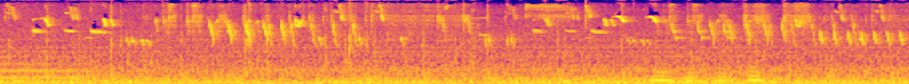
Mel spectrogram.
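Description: Birds chirping and trilling: a steady stream of short high notes and quick rattling trills, over a low steady hum.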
